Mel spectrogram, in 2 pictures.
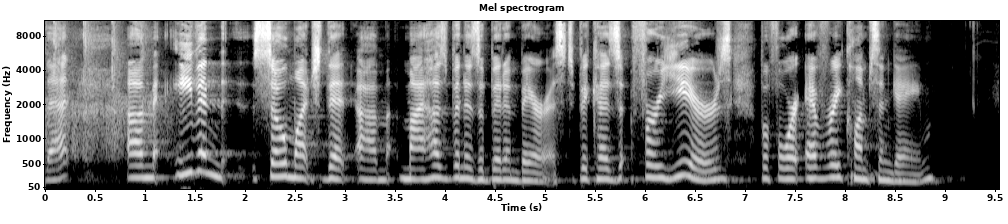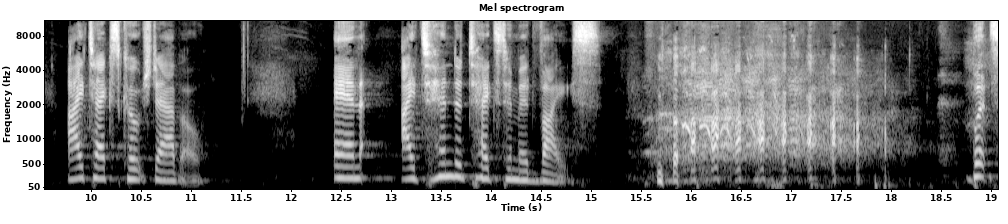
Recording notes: on stage at The Gathering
